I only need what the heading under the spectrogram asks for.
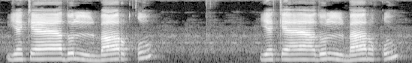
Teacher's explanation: तो या जो है इसको या मफ्तू है, काफ भी मफ्तू है और अलिफ से पहले जो है वो मफ्तू है यानी कि ज़बर है, तो इसको लंबा करेंगे, अलिफ मद्दा हो जाएगी। यकादुल बारक़ु, यकादुल बारक़ु, रा साकिन मा कबल मफ्तू, तो रा पूर पड़ी जाएगी।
